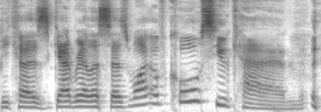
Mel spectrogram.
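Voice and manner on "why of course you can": high, swooping fake British accent, "can" stretched out. Recapping a movie scene, speaker quotes Gabriella in Gabriella's fake British accent. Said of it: "in her like fake British accent".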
